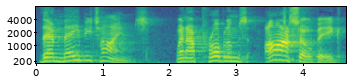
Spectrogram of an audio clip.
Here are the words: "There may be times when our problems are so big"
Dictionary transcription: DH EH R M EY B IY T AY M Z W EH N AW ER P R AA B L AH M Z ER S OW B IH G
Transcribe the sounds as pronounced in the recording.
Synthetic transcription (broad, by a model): DH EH R M EY B IY T AY M Z W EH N AW ER P R AA B L AH M Z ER S OW B IH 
